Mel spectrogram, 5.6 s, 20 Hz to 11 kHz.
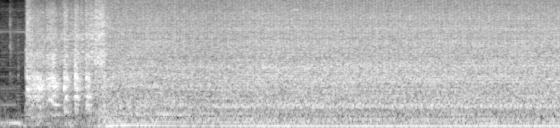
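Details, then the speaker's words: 2009 Ford Edge 3.5L V6 restarted after replacing cylinder 6 spark plug for a P0306 misfire: cranks and catches quickly, then settles into an even, steady idle with no stumble; misfire gone. "Smooth as a Ford."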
